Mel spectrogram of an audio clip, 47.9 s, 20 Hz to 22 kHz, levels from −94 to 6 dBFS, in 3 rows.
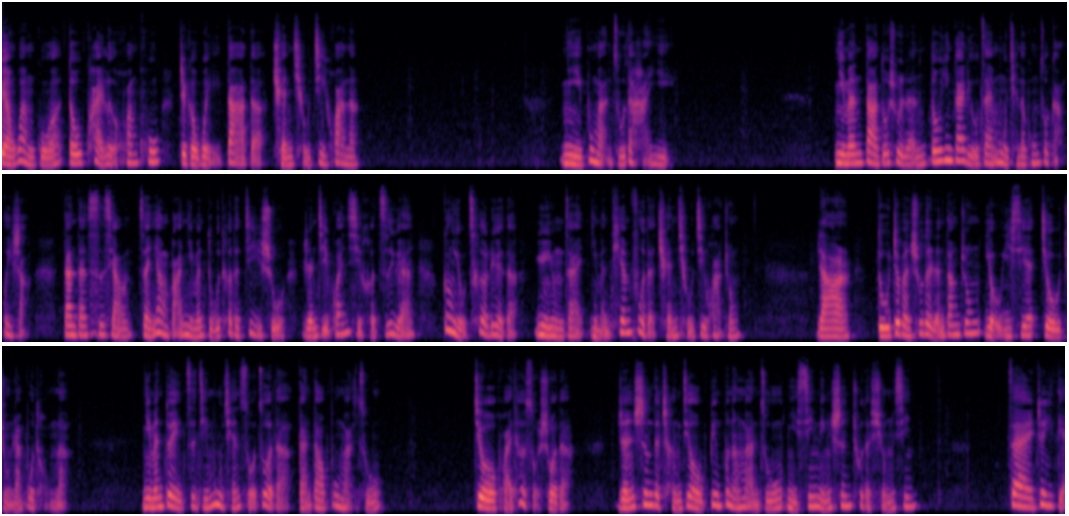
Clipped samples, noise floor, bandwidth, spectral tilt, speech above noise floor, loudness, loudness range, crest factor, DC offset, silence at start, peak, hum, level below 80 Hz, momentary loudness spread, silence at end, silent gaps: under 0.1%; -74 dBFS; 16 kHz; -5.5 dB/octave; 39 dB; -36 LUFS; 6 LU; 22 dB; under 0.1%; 0 s; -16 dBFS; none; under -90 dBFS; 11 LU; 0 s; none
